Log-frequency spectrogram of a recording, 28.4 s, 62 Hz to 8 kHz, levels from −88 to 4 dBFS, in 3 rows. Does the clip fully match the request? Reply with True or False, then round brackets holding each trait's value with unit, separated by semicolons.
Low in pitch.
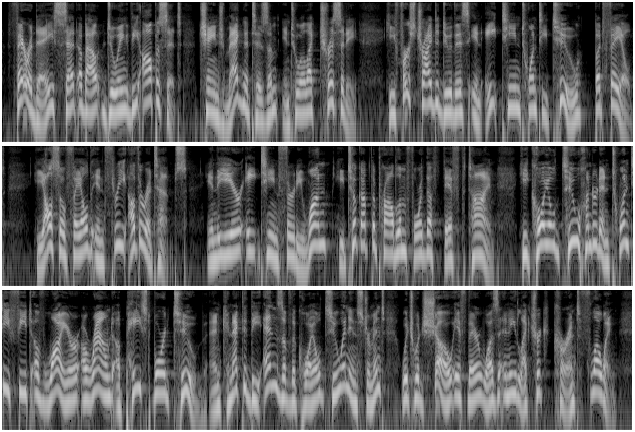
False (190 Hz)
